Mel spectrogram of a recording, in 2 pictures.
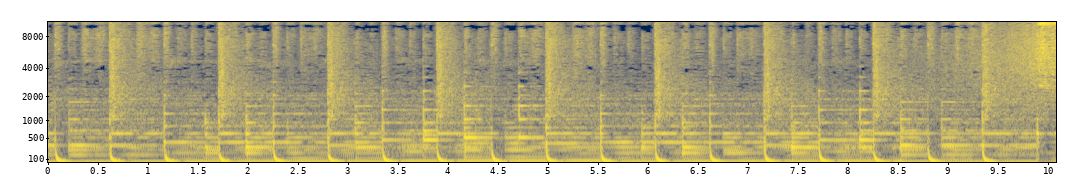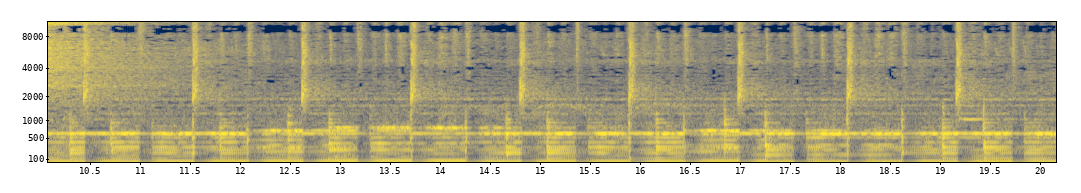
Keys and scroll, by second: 0.8 F4, 1.9 alt+c, 2.0 alt+w, 2.4 p, 3.4 shift+F2, 3.6 F3, 7.8 Escape, 8.1 F4, 11.2 shift+F2, 11.4 F3, 18.4 Escape, 19.1 Down, 19.7 F4.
